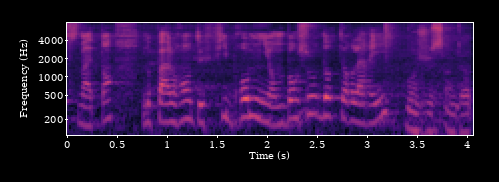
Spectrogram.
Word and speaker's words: fibromyome: Même Priscille aussi, on a essayé d'évoquer un petit peu la fibromyome, ou la fibromyomie, on dit quoi? Fibromyome. Fibromyome, oui.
